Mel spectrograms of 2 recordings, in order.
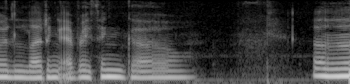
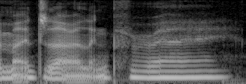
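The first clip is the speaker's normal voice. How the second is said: ordinary talk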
